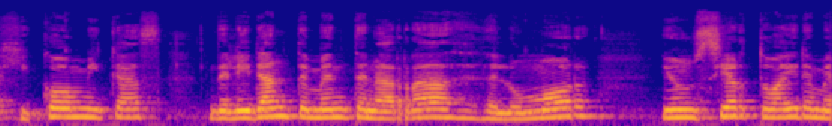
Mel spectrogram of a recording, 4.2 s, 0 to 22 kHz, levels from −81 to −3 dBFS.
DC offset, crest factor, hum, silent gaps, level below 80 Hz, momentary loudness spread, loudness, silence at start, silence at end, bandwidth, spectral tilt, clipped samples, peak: under 0.1%; 16 dB; none; none; -58 dBFS; 8 LU; -23 LUFS; 0 s; 0 s; 16 kHz; -5.5 dB/octave; under 0.1%; -8 dBFS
